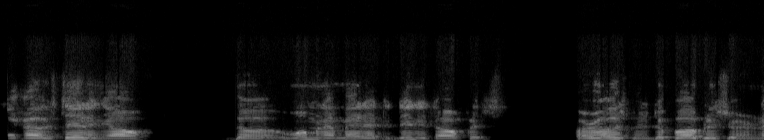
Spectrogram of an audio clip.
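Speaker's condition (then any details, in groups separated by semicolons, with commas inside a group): Traumatic brain injury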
